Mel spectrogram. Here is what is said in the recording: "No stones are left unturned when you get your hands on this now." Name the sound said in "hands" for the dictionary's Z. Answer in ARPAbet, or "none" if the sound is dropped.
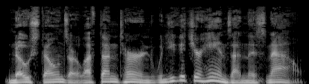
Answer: Z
